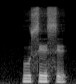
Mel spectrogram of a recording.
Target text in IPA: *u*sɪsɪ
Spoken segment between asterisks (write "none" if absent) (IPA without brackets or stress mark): u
